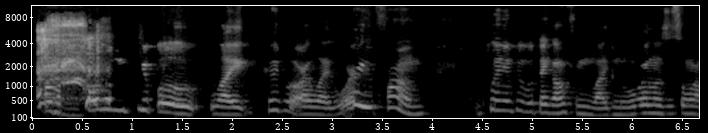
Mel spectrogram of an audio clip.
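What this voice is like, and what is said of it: Thick Southern American accent. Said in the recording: “I love the thickness of that accent you've got ... anytime I hear a Southern accent”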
